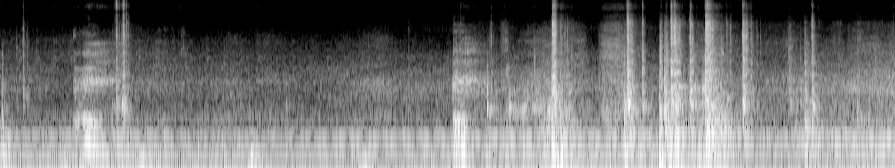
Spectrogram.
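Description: Heavy cast iron or steel truck doors slide and clatter with scraping rumbles and several sharp bangs, loud and close, clustered toward the end over a low engine hum.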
